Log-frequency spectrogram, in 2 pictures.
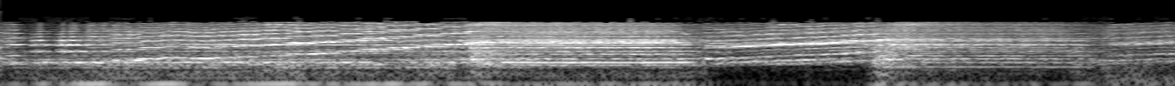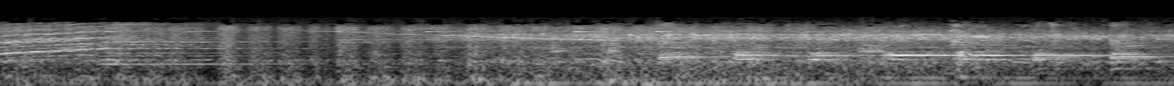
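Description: A train rolls on rails with a steady, heavy low rumble, overlaid by loud wailing tones that rise and sweep repeatedly. The sound is continuous, with no talking.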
